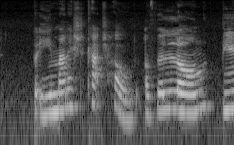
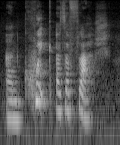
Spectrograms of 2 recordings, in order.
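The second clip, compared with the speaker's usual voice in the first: usual speaking voice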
